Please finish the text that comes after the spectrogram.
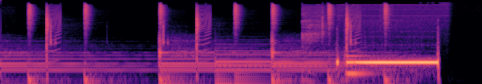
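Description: A steady electronic telephone ringing tone of an outgoing call sounds over a beat-driven backing, ending in one long, loud, unbroken tone that cuts off abruptly. No one speaks.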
